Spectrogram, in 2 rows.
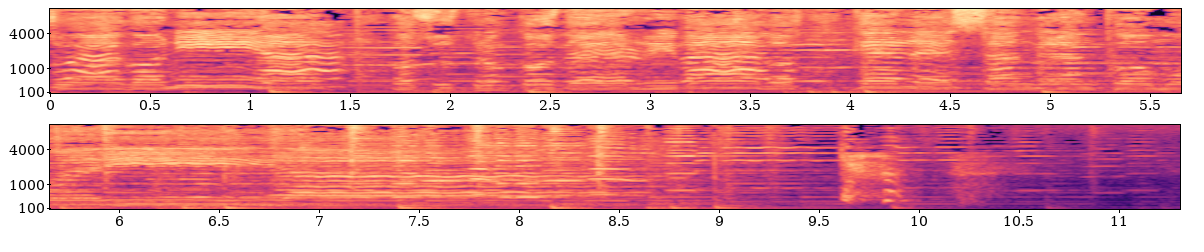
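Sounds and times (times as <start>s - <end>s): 
speech: 0.3s - 8.2s
person coughing harshly: 9.6s - 10.5s.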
